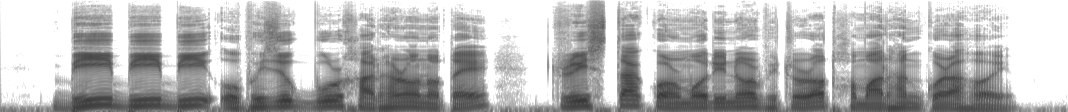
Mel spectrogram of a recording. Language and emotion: Assamese, neutral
